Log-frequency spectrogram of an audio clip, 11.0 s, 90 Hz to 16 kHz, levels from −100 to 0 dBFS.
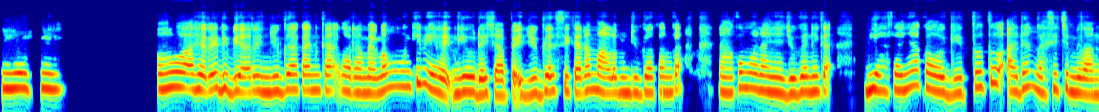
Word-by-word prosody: Iya 275 0 +4 0.2
sih. 270 -1 +2 1.0
Oh 280 +2 +3
akhirnya 260 0 +2
dibiarin 235 0 0
juga 240 +3 +1
kan 250 0 -1
Kak, 250 0 -2
karena 225 -2 0
memang 225 +4 0
mungkin 300 +3 -2
ya, 235 -6 +2
dia 235 +2 +3
udah 210 -1 +3
capek 195 -1 0
juga 215 +4 0
sih, 240 -1 -5
karena 225 +2 +1
malam 225 0 -1
juga 225 +1 0
kan, 235 -1 -2
Kak. 255 - -3 0.3
Nah 230 -3 -2
aku 255 - -2
mau 275 - 0
nanya 235 -3 +2
juga 215 +2 +2
nih 235 - +2
Kak, - - -12 0.3
biasanya 260 +4 +1
kalau 255 -4 +3
gitu 215 +6 -4
tuh 345 -2 +1
ada 240 +2 -1
nggak 230 -2 -2
sih 265 - -3
cemilan 225 -5 0
240 Hz, 200 wpm, -21 LUFS, 225-265 Hz, 1.0 s, Iya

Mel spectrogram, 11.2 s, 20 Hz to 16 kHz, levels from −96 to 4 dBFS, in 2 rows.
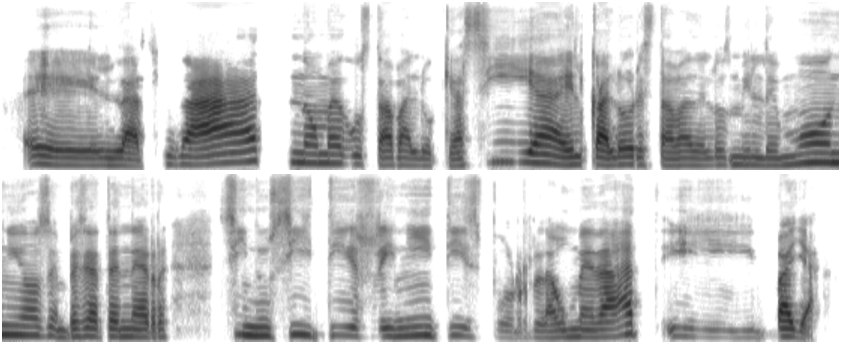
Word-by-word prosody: eh, 155 -4 -1
la 140 -3 +2
ciudad, 185 +7 +6 0.2
no 200 -2 -2
me 190 -1 -2
gustaba 155 -4 -3
lo 145 -1 -9
que 135 - -9
hacía, 205 +3 +1
el 160 +2 +1
calor 165 +3 +4
estaba 150 -2 -3
de 145 - -6
los 155 +1 -10
1000 155 -1 -6
demonios, 190 +4 0
empecé 160 +1 -2
a - - +2
tener 155 -2 -1 0.3
sinusitis, 185 -1 -6
rinitis 175 0 -6
por 145 +1 -17
la 140 0 -3
humedad 155 +7 +1
y, 150 -5 -16
vaya, 165 -1 +4
165 Hz, 140 wpm, -23 LUFS, 150-185 Hz, 0.3 s, ciudad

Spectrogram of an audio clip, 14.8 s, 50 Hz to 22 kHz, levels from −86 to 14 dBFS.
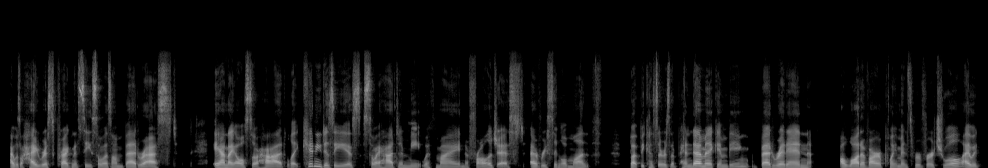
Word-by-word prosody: I 185 - +4
was 175 - -7
a - - -4
high-risk 180 -2 +2
pregnancy, 170 -2 +1
so 175 +1 +1
I - - -4
was 170 0 -4
on 165 -1 -7
bed 165 +1 +2
rest. - - +1 0.6
And 205 -2 +6
I 190 -1 +6
also 180 +1 0
had, 165 -4 +3
like, - - -6
kidney 315 -1 -1
disease, 190 -6 -3
so 205 - 0
I 185 - +1
had 190 +1 +2
to 205 - -10
meet 180 -2 -9
with 175 - -12
my 165 -3 -4
nephrologist 175 +5 -3
every 180 0 0
single 175 -2 -8
month. 175 +2 -5 0.4
But - - +3
because 180 -1 -9
there 170 - -3
was 170 0 -6
a 170 - -8
pandemic 220 +7 +4
and 175 -2 -6
being 155 -2 -9 0.2
bedridden, 195 -2 +3 0.4
a 180 - +3
lot 175 0 +4
of 190 +1 -3
our 185 -1 +5
appointments 180 -1 -8
were 175 - -7
virtual, 205 +8 -2
I - - +5
would 185 0 -5
180 Hz, 190 wpm, -26 LUFS, 170-190 Hz, 0.6 s, And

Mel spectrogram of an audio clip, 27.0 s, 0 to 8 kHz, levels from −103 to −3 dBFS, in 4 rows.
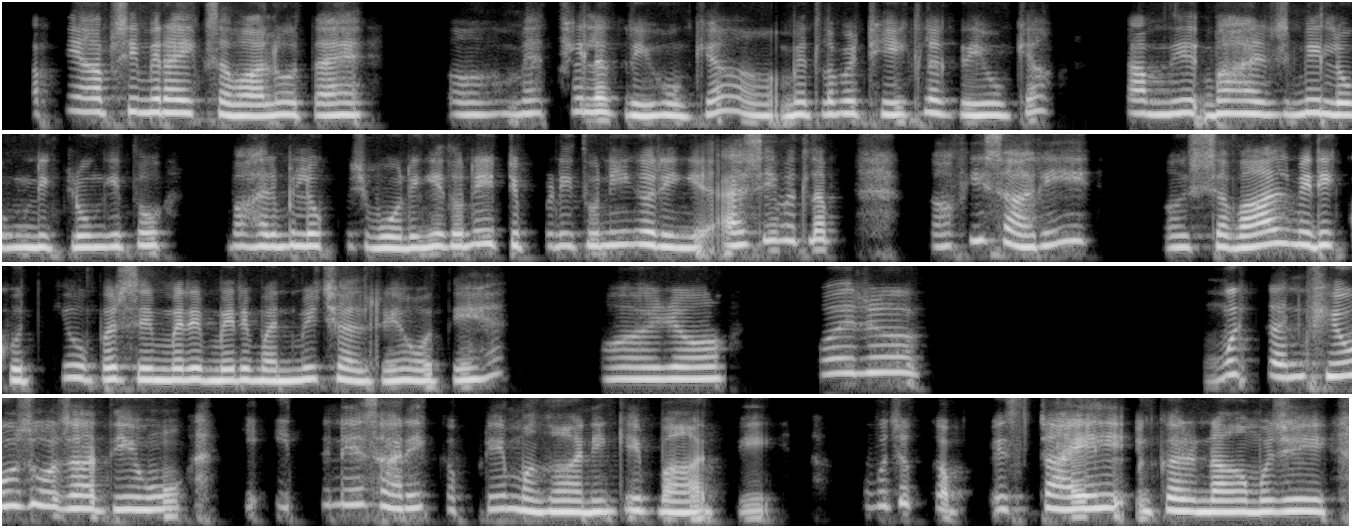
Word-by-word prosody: अपने 325 -2 -11
आप 305 -1 0
से 310 - 0
मेरा 295 0 +3
एक 280 -1 +1
सवाल 230 -2 +3
होता 250 -1 -1
है, 250 +1 +1 0.4
अ, 255 - -10
मैं 260 +2 -4
अच्छी 310 +3 -9
लग 305 -1 +1
रही 235 -1 +3
हूँ 235 -2 +2
क्या? 275 +4 -2 0.3
मतलब 255 +2 0
मैं 275 -1 0
ठीक 255 +1 -2
लग 280 -3 -1
रही 240 - +3
हूँ 240 -1 +2
क्या? 315 +2 -7 0.4
सामने 275 +1 0
बाहर 275 -1 +3
ज 250 - -6
में 285 +2 +2
लोग 250 -2 +3
निकलूँगी 240 +1 0
तो 275 +2 -3 0.3
बाहर 255 -1 -1
में 265 +2 0
लोग 265 0 +2
कुछ 255 -2 -17
बोलेंगे 230 +3 +2
तो 260 - +1
नहीं? 305 +4 0
टिप्पणी 265 -1 -5
तो 270 +2 -3
नहीं 285 +2 -1
करेंगे? 250 -6 +2
ऐसे 290 +7 -1
मतलब 355 - -3 0.5
काफ़ी 270 +9 -6
सारे 270 -6 +1
ही 360 +3 -4 0.4
अ, 240 - -1
सवाल 250 +5 +3
मेरे 285 -2 +3
ख़ुद 225 -2 +1 0.2
के 270 - -6
ऊपर 240 -2 +1
से 235 -1 +2
मेरे 230 +1 +4
मेरे 220 +1 +3
मन 215 -1 +3
में 235 - +3
चल 240 -4 0
रहे 210 +1 -2
होते 220 0 0
हैं 285 +9 -4 0.5
और 245 0 0 0.7
और 365 +1 -3 1.4
मू 335 - -2 0.2
कन्फ्यूज़ 300 +4 0
हो 345 -2 +1
जाती 285 -2 +1
हूँ 270 0 +1
कि - - -15
इतने 370 +4 -8
सारे 310 -4 0
कपड़े 280 -1 -11
मँगाने 230 -4 +3
के 255 - 0
बाद 220 -2 +3
भी - - -8 0.5
वो 345 - -8
जो 405 +3 -5
कप - - -6 0.2
स्टाइल 285 -1 +2
करना, 230 -3 +5
मुझे 235 +1 +3
260 Hz, 180 wpm, -23 LUFS, 240-290 Hz, 1.4 s, करना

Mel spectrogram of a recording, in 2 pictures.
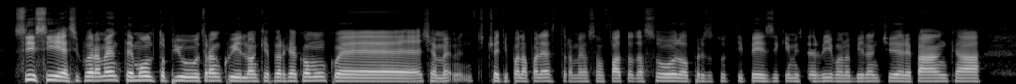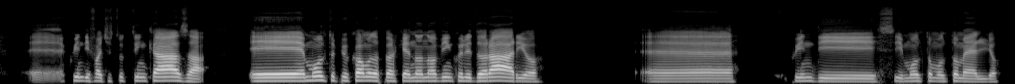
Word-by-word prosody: Sì, 225 0 +3
sì, 205 0 +3
è 180 -2 +7
sicuramente 185 +3 +2
molto 190 0 +2
più 170 0 +1
tranquillo, 170 -2 0
anche 160 +1 -3
perché 165 0 -2
comunque 150 -4 +1
cioè 155 0 -5
me 150 +1 -4
ehm, - - -13
cioè 160 - -5
tipo 155 +1 -7
la 150 - -2
palestra 155 -1 -6
me 145 - -10
la 145 - -7
son 145 +1 -10
fatta 150 +1 -4
da 145 0 -6
solo, 160 0 -1
ho 145 - -5
preso 145 -1 -10
tutti 155 +1 -15
i 150 - -11
pesi 150 -1 -4
che 150 - -12
mi 150 - -7
servivano, 150 0 -7
bilanciere, 150 0 -5
panca, 150 0 -1 0.6
ehm, - - -11
quindi 170 -2 -4
faccio 155 -1 -5
tutto 170 +2 -9
in 165 - -4
casa, 170 -5 +5 0.4
ehm, 160 +1 +6
è - - +6
molto 185 0 +1
più 175 - -3
comodo, 175 0 +3
perché 160 0 0
non 160 0 -1
ho 165 - +2
vincoli 165 0 -2
d'orario; 155 -5 +4 0.9
ehm, 135 0 -3 0.5
quindi 140 -4 -2
sì 150 +3 -9
molto, 155 +2 -4
molto 145 0 -4
meglio. 130 -2 -3
155 Hz, 160 wpm, -20 LUFS, 145-170 Hz, 0.9 s, è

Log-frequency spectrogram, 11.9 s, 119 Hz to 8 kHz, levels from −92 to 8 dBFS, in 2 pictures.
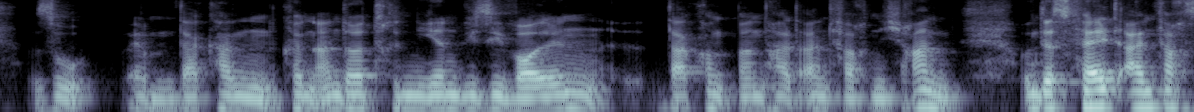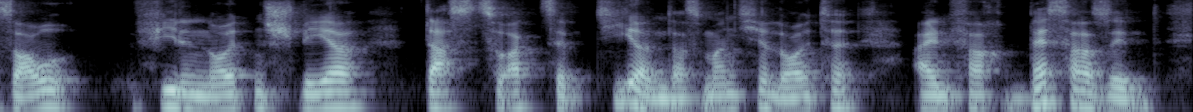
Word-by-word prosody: So, 100 +1 -7 0.2
ähm, 100 -3 -7
da 105 +1 -3
kann 105 -1 -3
können 115 - -3
andere 115 +2 +1
trainieren, 110 -1 -1
wie 110 - -2
sie 110 -1 -2
wollen, 110 +3 +3 0.2
da - - -1
kommt - - -7
man 105 0 -5
halt 105 -3 -5
einfach 100 -1 -4
nicht 100 0 -6
ran. 120 -7 0 0.3
Und 115 +2 -1
das 125 0 +5
fällt 135 +2 +8
einfach 130 +1 +2
sau 130 +4 +1 0.2
vielen 130 -2 +1
Leuten 115 +2 0
schwer, 125 +1 +2 0.3
das 120 0 +3
zu 120 - -2
akzeptieren, 120 -4 0
dass 100 0 -2
manche 115 +3 -3
Leute 105 -1 -1 0.3
einfach 115 0 -1
besser 135 - +2
sind. 100 -2 -3
115 Hz, 170 wpm, -23 LUFS, 105-125 Hz, 0.3 s, fällt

